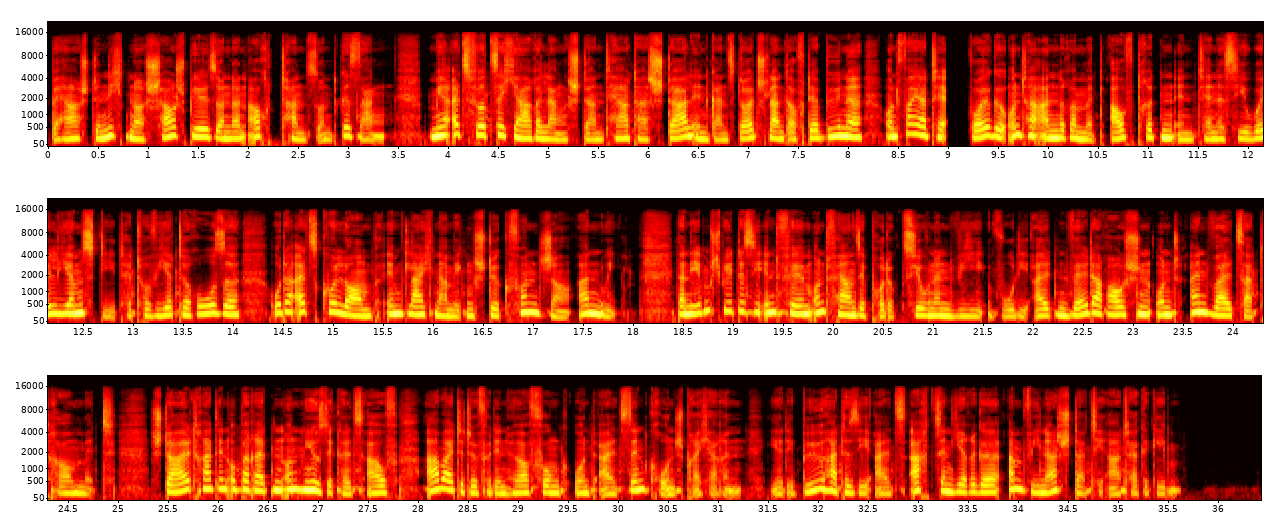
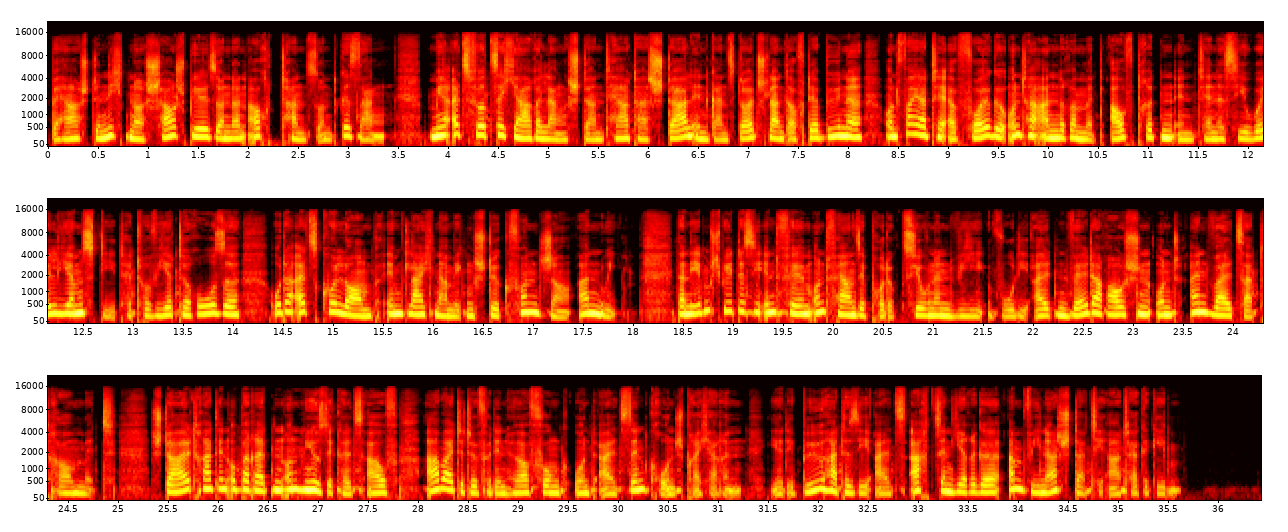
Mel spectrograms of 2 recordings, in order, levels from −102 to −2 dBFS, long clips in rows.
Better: second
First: audio cutting out; at 9 s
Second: none

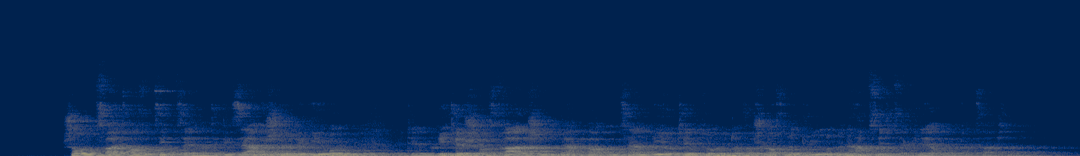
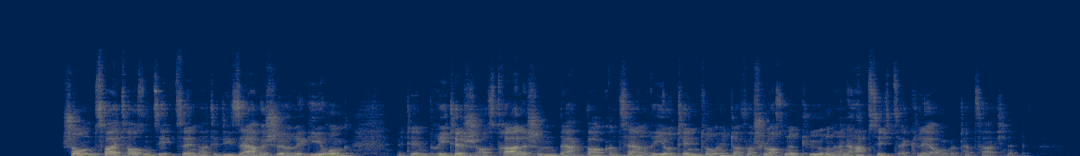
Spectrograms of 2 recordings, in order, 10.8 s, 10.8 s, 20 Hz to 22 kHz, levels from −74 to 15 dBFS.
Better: second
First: room echo; strong; dies away in 2 s // off-mic speech; far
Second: room echo; slight; dies away in 0.3 s // off-mic speech; far

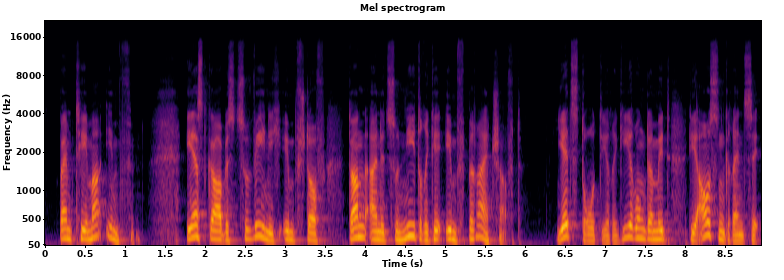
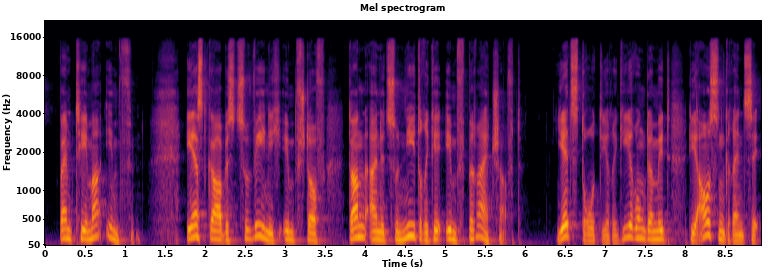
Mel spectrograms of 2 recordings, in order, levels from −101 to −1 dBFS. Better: second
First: muffled; very; fading above 3 kHz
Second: none

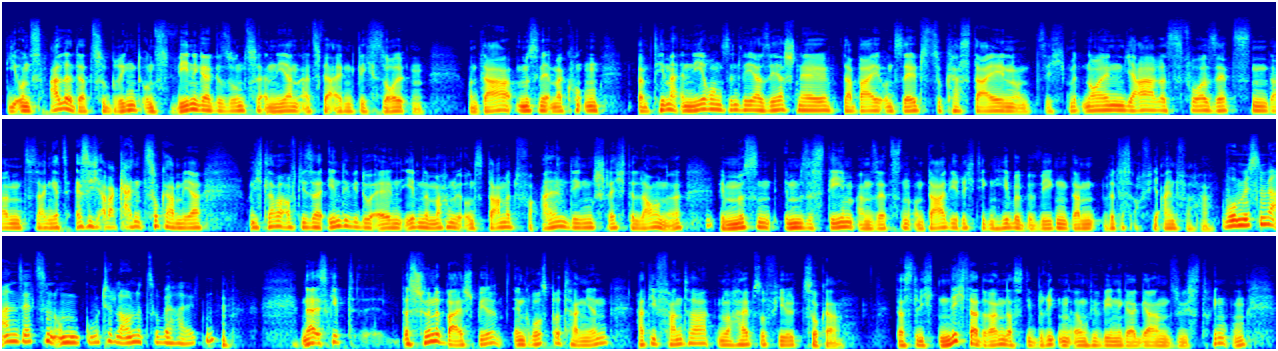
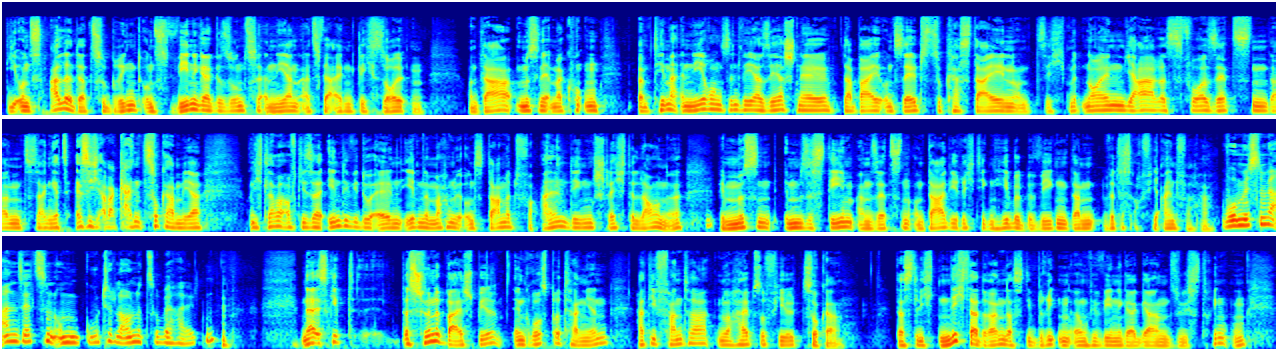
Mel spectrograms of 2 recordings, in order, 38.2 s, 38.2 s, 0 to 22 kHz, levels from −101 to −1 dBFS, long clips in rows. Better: second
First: muffled; very; fading above 2 kHz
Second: none

